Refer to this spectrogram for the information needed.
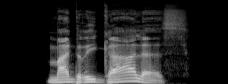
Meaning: genitive of Madrigal
- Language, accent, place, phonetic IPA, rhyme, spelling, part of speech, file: German, Germany, Berlin, [madʁiˈɡaːləs], -aːləs, Madrigales, noun, De-Madrigales.ogg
